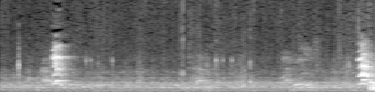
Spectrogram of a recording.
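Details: Corgi puppies six weeks old from a litter give two short, high, whining yelps, one just after the start and one at the very end, with a quiet stretch of low room noise in between.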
